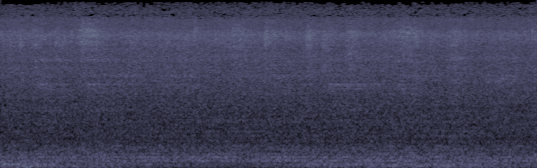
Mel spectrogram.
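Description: A steady low rumble of background room noise, with no distinct events.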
